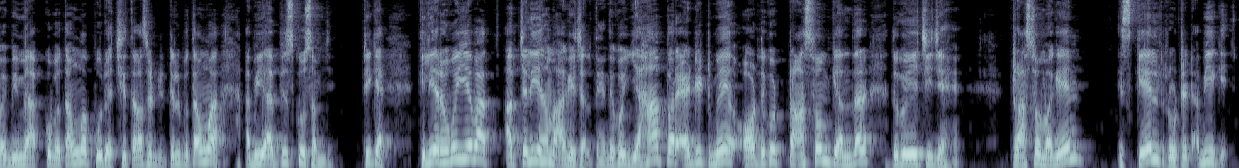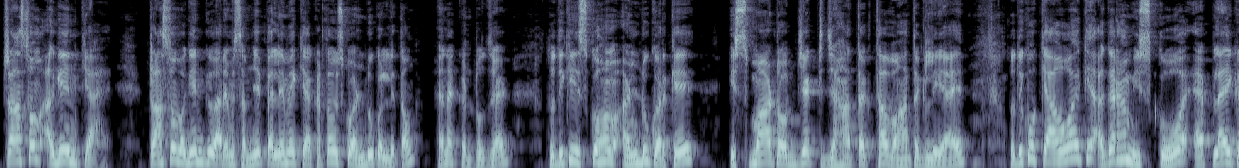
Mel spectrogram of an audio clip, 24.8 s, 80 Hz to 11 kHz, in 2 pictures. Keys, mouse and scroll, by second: 6.6 ctrl+t, 6.6 click, 15.0 click, 16.9 ctrl+z, 22.2 click.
